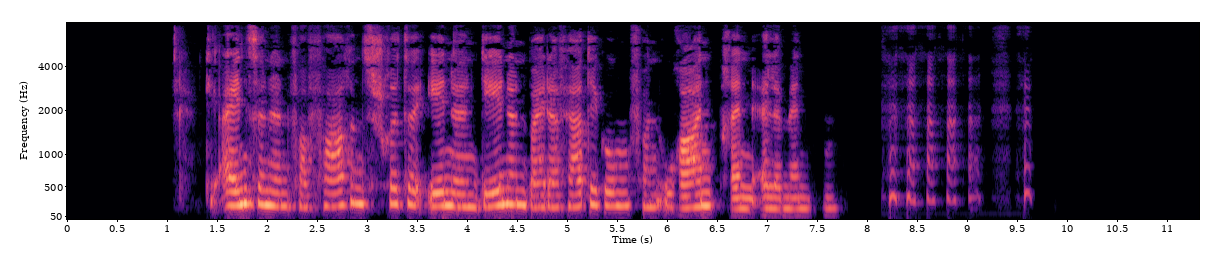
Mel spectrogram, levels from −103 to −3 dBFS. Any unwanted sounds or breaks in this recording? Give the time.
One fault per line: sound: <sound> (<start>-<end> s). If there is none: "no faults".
sound: laugh (8.1-9.7 s)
